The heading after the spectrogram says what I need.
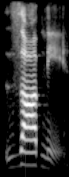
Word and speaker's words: Xobni: Okay, XOBNI. It's Zobni. What does Zobni mean? It's inbox spelled backwards.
